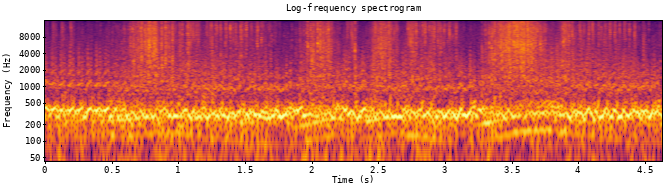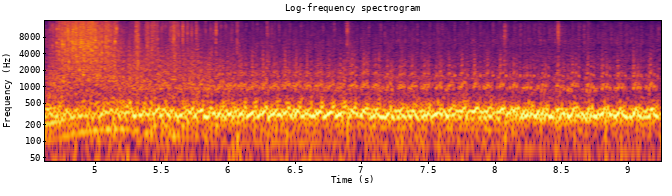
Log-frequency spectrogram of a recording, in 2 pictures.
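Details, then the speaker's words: 1979 GMC Heavy-Half with a scrapped 350 small-block V8 with new heads, coolant not hooked up; engine speed swells and dips while the timing is set, then holds a strong, even idle; normal idle. "So, all right. She's a runner again. That's pretty good. Throwaway engine off Iceman's trailer."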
